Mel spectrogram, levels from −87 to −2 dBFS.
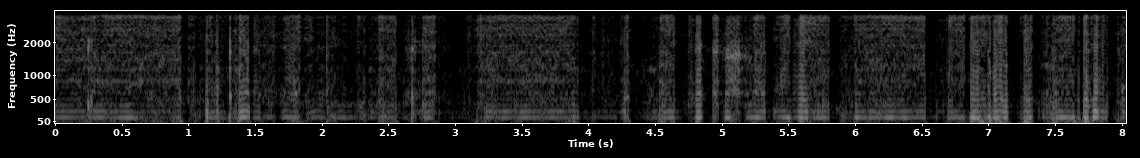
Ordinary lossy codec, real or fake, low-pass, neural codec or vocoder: none; fake; 3.6 kHz; codec, 16 kHz, 8 kbps, FreqCodec, larger model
